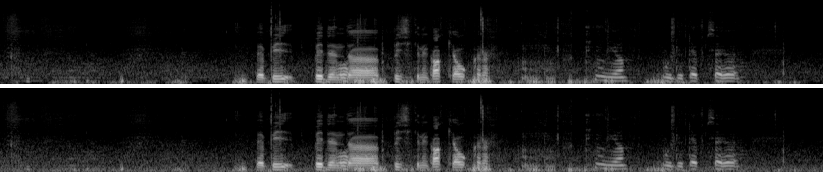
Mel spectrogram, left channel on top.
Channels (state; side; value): noise; right; rumble, 20 dB below the sound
